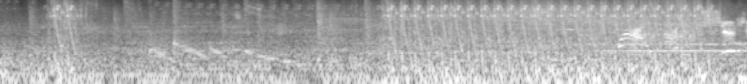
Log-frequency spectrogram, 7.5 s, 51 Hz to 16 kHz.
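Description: Friendly gunfire in the space game X4: Foundations, a dense stream of rapid weapon shots and crackling impacts over a steady low rumble, growing busier and louder in the second half.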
